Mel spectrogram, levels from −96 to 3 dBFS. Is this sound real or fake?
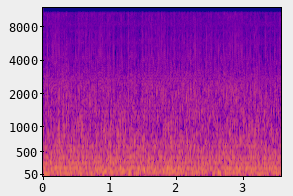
fake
